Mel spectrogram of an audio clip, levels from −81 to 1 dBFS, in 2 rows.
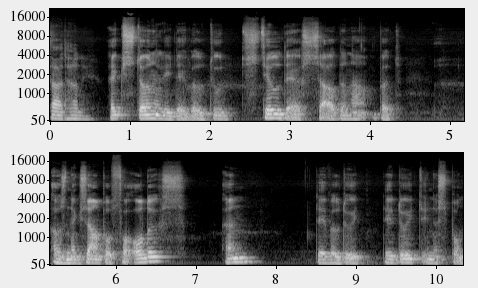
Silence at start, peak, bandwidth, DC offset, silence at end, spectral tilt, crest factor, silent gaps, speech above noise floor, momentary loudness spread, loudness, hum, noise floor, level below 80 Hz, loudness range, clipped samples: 0 s; 0 dBFS; 19 kHz; under 0.1%; 0 s; -4.5 dB/octave; 20 dB; none; 37 dB; 11 LU; -20 LUFS; none; -56 dBFS; -58 dBFS; 4 LU; under 0.1%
